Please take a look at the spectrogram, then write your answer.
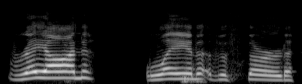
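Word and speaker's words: Rayuan Lane III: It's pronounc It's pronounced Ray Rayon. Rayon Lane III.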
